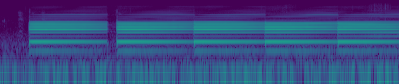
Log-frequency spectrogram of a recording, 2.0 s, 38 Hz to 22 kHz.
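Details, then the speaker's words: Garrett ACE 400 metal detector (10 kHz) in discrimination mode giving steady high-tone beeps about every third of a second over a bottle cap, reading like a good target worth digging; a false high tone, with flanking iron grunts later revealed by iron audio. "That bottle cup sounds pretty good. It's reading high tone, probably something I would dig."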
